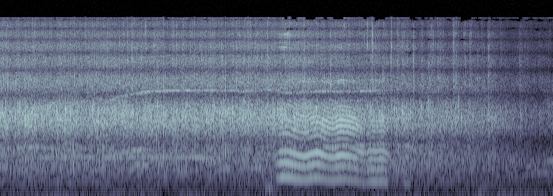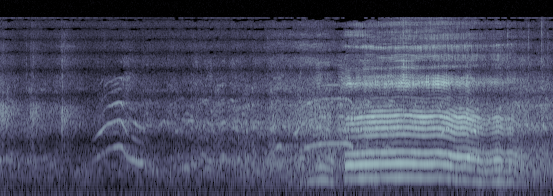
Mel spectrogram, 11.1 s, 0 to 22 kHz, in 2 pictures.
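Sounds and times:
man wailing mock crying: 0:02.7 - 0:04.1, 0:08.6 - 0:11.0.

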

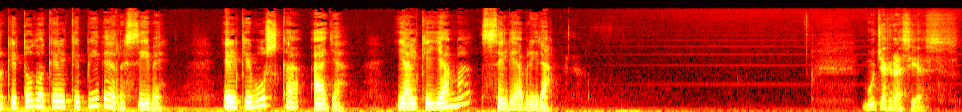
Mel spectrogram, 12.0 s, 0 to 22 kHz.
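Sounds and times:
faint thin steady tones: 0:00.0 - 0:12.0
steady hum: 0:00.0 - 0:12.0
faint breath: 0:02.3 - 0:02.8, 0:04.5 - 0:04.9, 0:10.1 - 0:10.8.

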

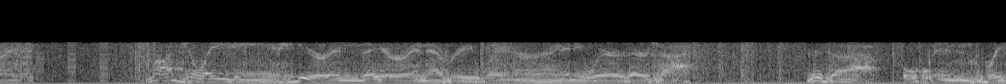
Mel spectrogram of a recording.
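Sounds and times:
radio static: 0:00.0 - 0:10.0
man's voice over radio: 0:01.5 - 0:07.0, 0:08.1 - 0:10.0.

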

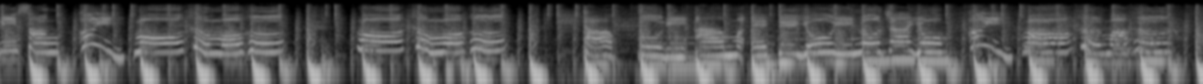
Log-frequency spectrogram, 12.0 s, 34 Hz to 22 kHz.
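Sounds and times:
upbeat pop song with female vocal: 0:00.0 - 0:05.1, 0:05.8 - 0:12.0
kick drum beat: 0:00.3 - 0:12.0.

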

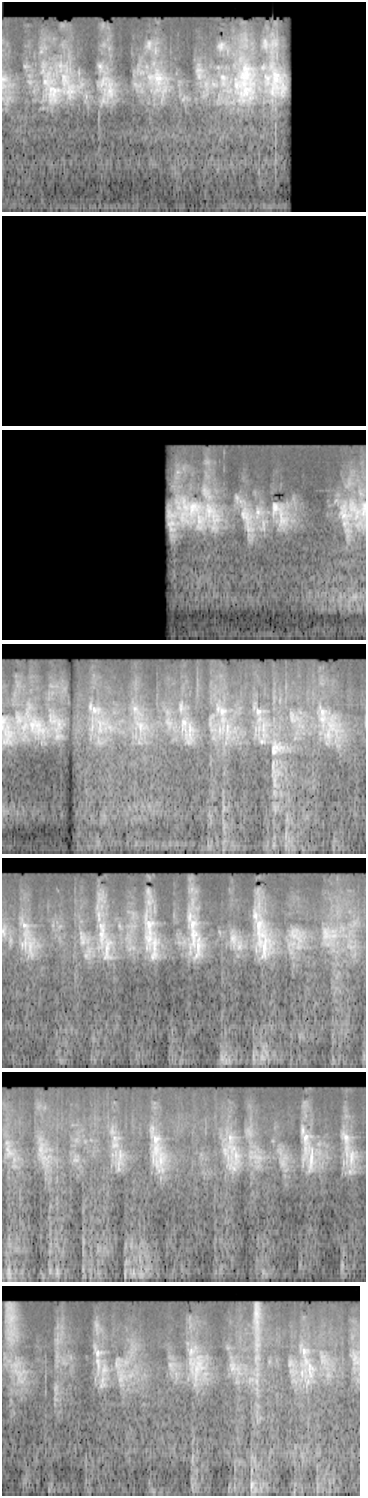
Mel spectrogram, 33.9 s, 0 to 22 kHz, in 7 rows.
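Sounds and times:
small birds calling: 0:00.0 - 0:03.8, 0:11.9 - 0:33.9
hoofbeats on soft footing: 0:15.5 - 0:33.9.

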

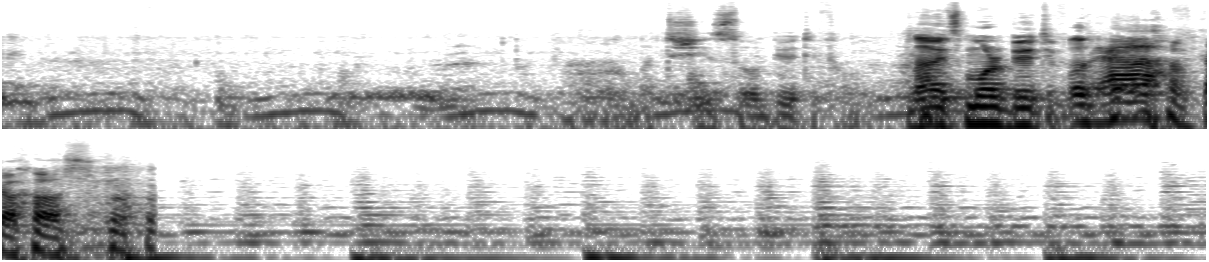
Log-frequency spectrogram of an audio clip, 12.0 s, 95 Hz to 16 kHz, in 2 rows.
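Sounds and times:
pigeon cooing: 0:00.0 - 0:05.9.

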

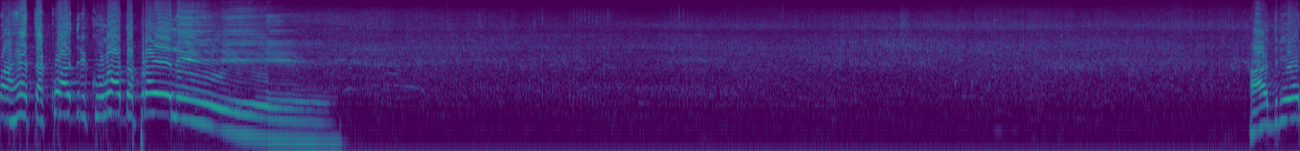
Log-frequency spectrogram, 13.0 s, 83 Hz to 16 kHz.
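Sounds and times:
faint steady hiss: 0:00.0 - 0:13.0.

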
